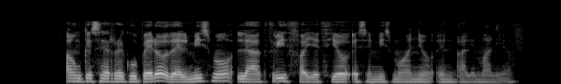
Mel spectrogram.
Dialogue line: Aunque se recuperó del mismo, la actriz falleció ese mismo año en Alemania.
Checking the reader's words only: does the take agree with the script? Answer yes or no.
yes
